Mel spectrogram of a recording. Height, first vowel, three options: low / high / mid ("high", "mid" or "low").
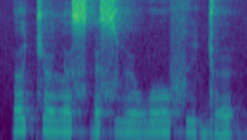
mid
